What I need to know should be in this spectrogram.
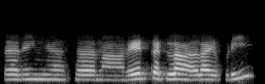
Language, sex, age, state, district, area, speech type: Tamil, female, 45-60, Tamil Nadu, Ariyalur, rural, conversation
